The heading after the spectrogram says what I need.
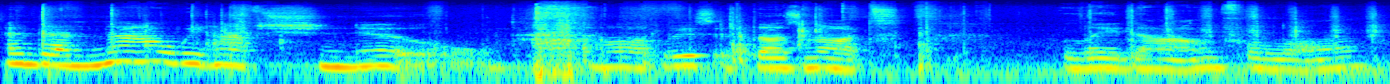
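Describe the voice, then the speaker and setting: A woman with a slightly hoarse, froggy voice talks through a papercraft project at an unhurried, easy pace. She chats loosely and half to herself as she works. A steady hiss of noise sits clearly under the recording. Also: mid-range voice. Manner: chatty, slow and relaxed, talks to herself while she works. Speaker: papercraft tutorial host. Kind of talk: casual crafting tutorial talk.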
